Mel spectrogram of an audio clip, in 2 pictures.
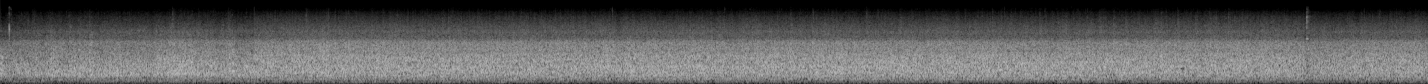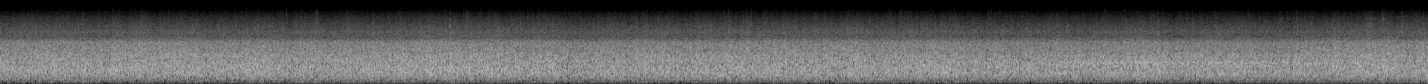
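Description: Steady rain, an even, constant hiss with no breaks.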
